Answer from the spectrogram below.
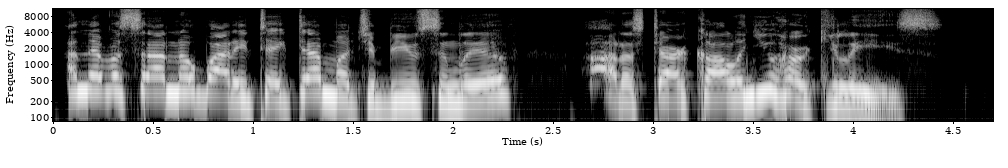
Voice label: revive friend, survivor voice manager; Left 4 Dead 2; left4dead2 dlc3

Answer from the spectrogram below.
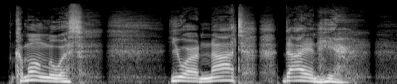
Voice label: going to die light, manager, survivor, voice; Left 4 Dead 2; left4dead2 dlc3

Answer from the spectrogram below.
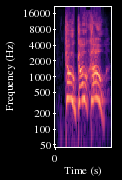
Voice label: emphatic go, teen girl; player; survivor; voice

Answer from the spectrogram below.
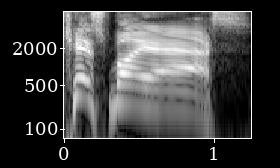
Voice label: reaction negative, voice; gambler

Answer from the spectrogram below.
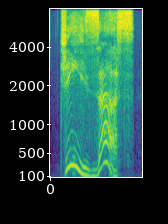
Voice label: violence awe, survivor voice manager; Left 4 Dead 2; left4dead2 dlc2

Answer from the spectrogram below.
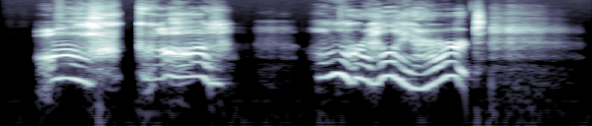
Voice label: going to die, teengirl, voice

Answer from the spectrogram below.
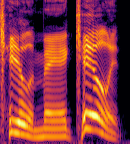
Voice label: battle cry tank, mechanic, survivor, voice

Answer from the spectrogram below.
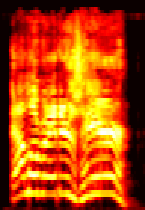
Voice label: world hospital, namvet, survivor voice

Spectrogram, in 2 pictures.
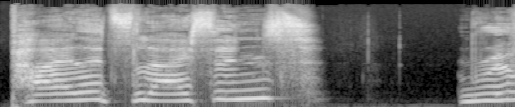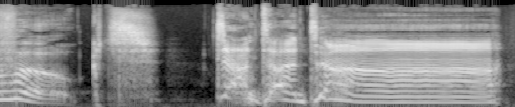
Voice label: pilot comment, teengirl, voice

